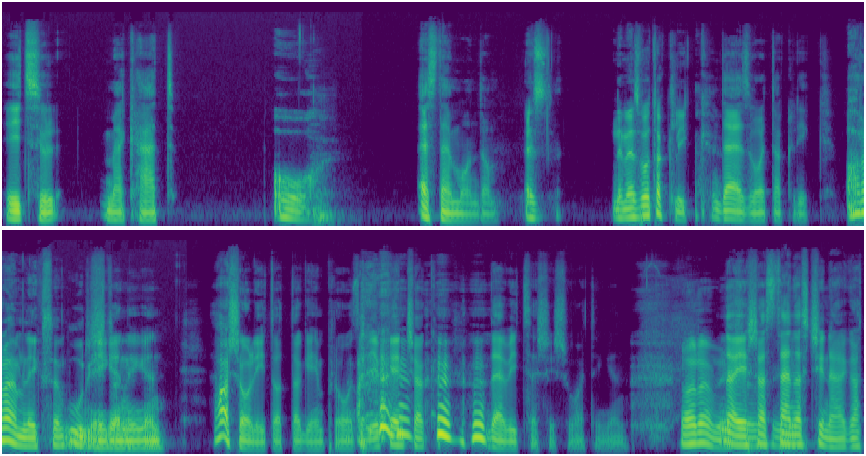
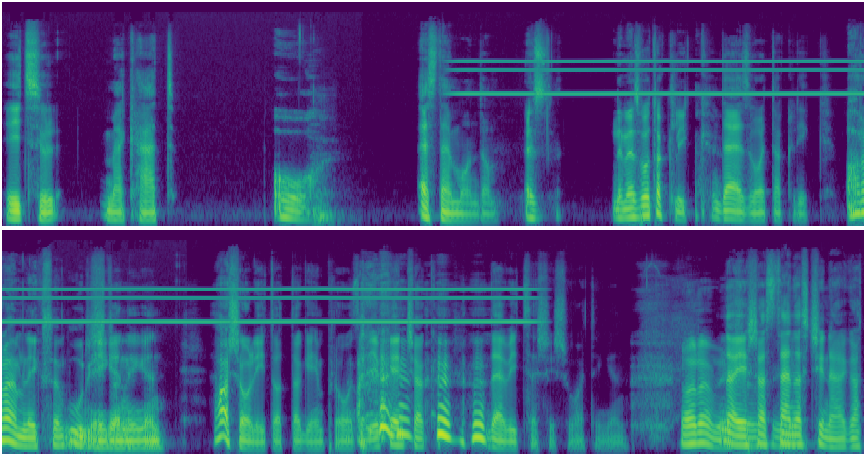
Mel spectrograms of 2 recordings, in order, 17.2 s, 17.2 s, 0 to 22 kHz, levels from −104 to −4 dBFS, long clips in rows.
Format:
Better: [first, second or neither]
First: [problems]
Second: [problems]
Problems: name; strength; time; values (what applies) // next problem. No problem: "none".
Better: first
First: none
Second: high-pitched whine; loud; from 4.5 to 14 s; 5 kHz, 7 dB below the speech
